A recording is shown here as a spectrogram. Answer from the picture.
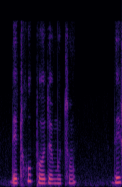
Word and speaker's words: troupeaux: As you noticed, we don't pronounce the letter X at the end. X remains silent. Des bateaux, des chapeaux, des manteaux, des troupeaux de moutons, des cheveux.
